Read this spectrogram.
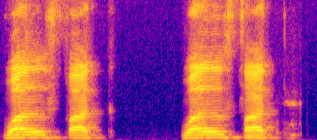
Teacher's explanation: dari segi suara terhenti tapi dari segi udara berhembus walfat wafat sehingga huruf tak ini memiliki sifat hams Nah kemudian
